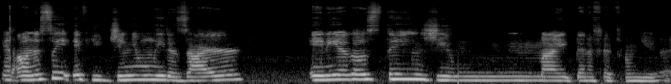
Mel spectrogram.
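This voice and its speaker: Fairly slow and somewhat breathy, the speaker talks in an American accent with fairly even intonation. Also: woman, medium pitch for a woman. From Texas, US South. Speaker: commentary YouTuber. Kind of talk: video essay commentary. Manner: casual, conversational.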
